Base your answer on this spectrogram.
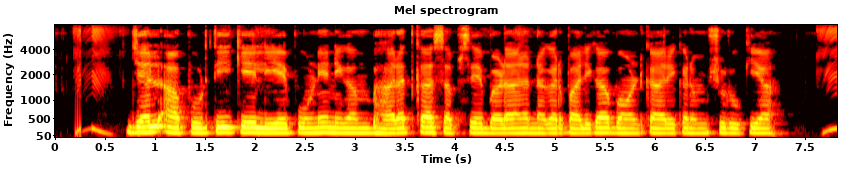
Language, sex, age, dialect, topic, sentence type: Hindi, male, 18-24, Garhwali, banking, statement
